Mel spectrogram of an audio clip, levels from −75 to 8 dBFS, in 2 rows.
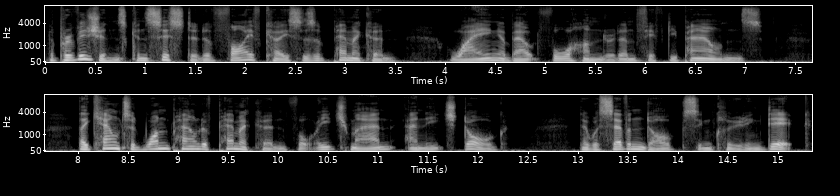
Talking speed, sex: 140 wpm, male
